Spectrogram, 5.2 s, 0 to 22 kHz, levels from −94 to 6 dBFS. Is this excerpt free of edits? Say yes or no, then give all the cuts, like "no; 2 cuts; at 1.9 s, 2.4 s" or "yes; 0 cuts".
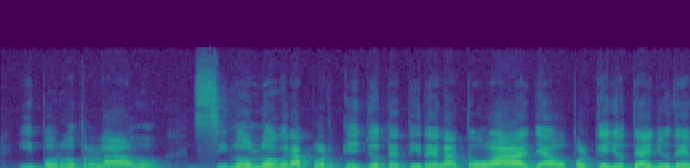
no; 1 cut; at 1.4 s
